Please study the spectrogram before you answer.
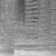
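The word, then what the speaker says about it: phở: Apparently there's two ways you can say it. You can say pho, especially in North America, and yes. I believe in Vietnam you say pho. That's what apparently that's how they say it.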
